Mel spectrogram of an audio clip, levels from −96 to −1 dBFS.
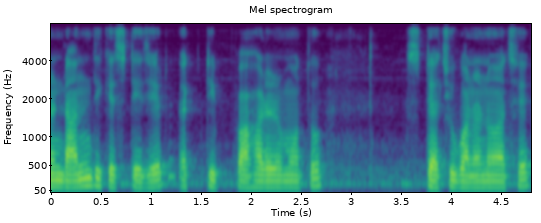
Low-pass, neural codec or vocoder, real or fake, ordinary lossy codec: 7.2 kHz; none; real; none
